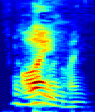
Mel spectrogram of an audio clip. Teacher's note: This letter is pronounced like a voiced Kha. Think of the correspondence between the sounds Ka, Ga.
